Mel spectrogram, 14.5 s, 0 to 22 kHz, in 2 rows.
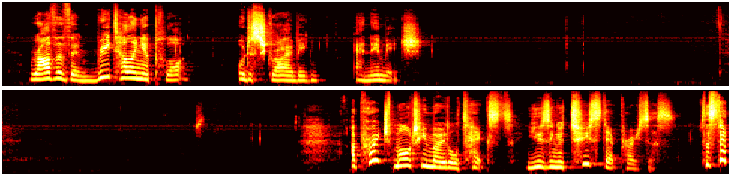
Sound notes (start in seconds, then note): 5.6 mouse clicks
